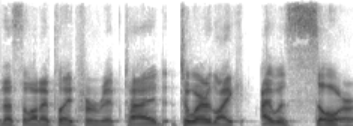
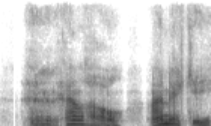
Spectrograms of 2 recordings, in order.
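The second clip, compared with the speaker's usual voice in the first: very high, creaky, rough character voice; 9 semitones higher than usual. Voice actor shows a character he played, in Icky character voice. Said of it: "It was quite the opposite".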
